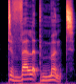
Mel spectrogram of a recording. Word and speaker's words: development: And development is the same. Development. We stress the ve again.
